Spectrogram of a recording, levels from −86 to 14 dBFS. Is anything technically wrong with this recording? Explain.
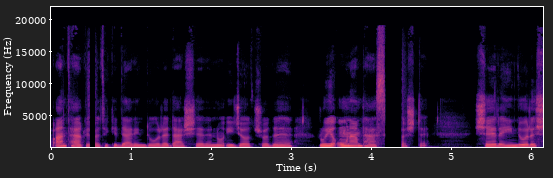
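Yes. Wireless microphone squelch dropout occurs twice, from 0.42 to 0.59 s and from 4.08 to 4.46 s. Both times the analogue FM radio link weakens until the receiver's squelch gate shuts the output off rather than pass raw noise. Each event is heard as a quick surge of hiss, then a hole of near silence lasting about 78 ms in the first and about 216 ms in the second, before the speech comes back.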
